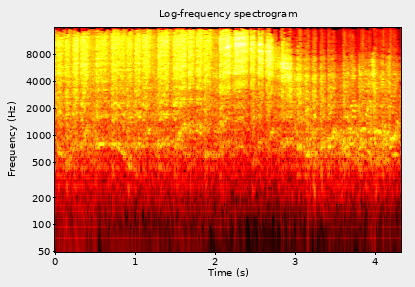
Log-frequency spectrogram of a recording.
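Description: Loud dance music from a DJ set over a festival tent's PA, recorded close to full scale on a camcorder microphone and heavily overloaded, with crowd noise mixed in. The hiss-like top end drops away about three seconds in.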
